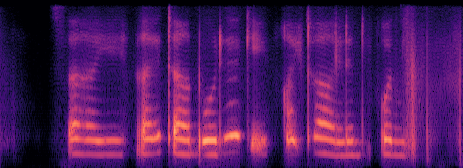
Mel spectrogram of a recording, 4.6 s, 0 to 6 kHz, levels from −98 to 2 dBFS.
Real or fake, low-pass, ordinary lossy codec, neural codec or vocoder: fake; 5.4 kHz; AAC, 48 kbps; codec, 24 kHz, 0.9 kbps, WavTokenizer, large speech release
